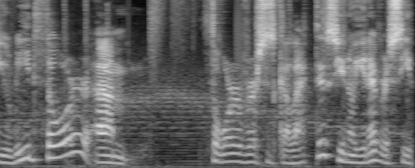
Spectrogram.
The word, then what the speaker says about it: Galactus: Now, fun fact, growing up, I always called Galactus, I always mispronounced his name, and I called him Galacticus. I don't know why I put that extra G in there, but that's what I called him for a long time, Galacticus.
